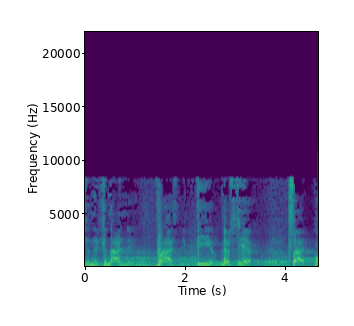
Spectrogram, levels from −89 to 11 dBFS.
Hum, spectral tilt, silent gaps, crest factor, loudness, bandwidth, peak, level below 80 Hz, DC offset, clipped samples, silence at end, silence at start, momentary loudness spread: none; -6 dB/octave; none; 16 dB; -22 LUFS; 8.8 kHz; -6 dBFS; -48 dBFS; under 0.1%; under 0.1%; 0 s; 0 s; 10 LU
